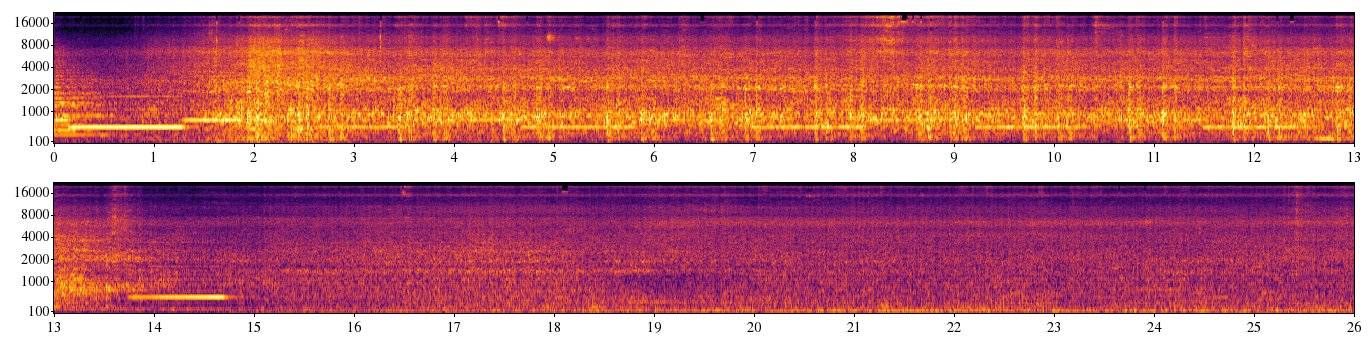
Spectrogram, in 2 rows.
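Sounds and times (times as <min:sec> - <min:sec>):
steady tone: 0:08.5 - 0:15.2.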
